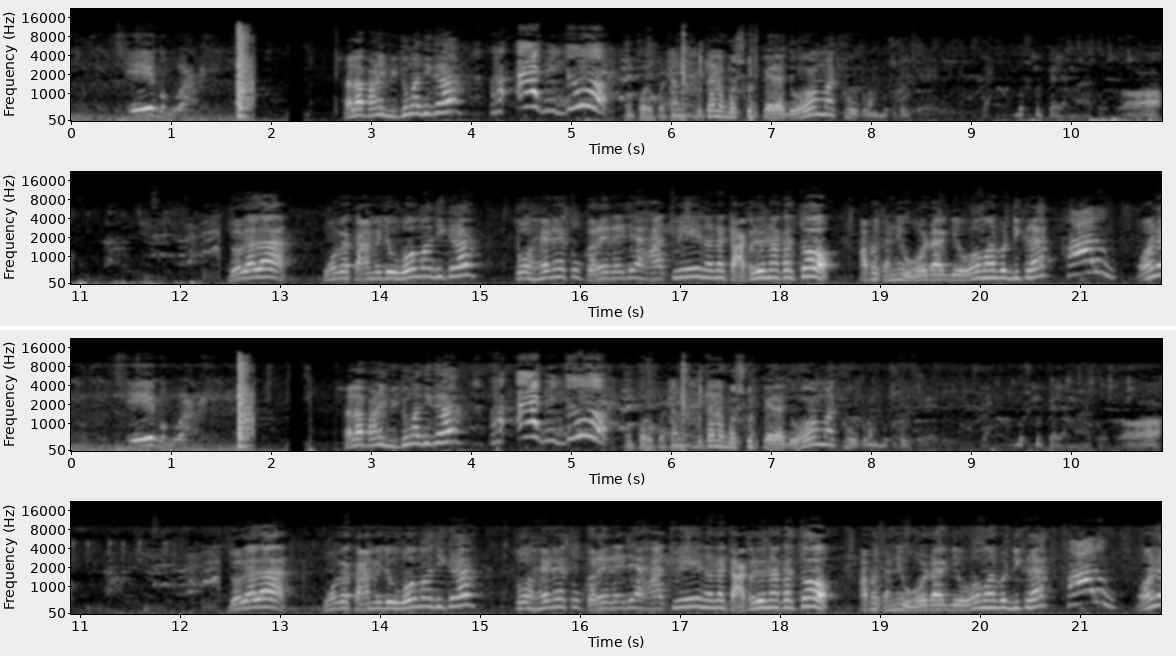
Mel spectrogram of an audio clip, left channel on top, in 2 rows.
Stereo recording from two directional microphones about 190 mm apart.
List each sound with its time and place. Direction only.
1.6 s a sound: 15° left (ahead or behind)
2.7 s a man's voice: centre (ahead or behind)
4.2 s a sound: 5° left (ahead or behind)
5.6 s a man's voice: centre (ahead or behind)
10.6 s a man's voice: 5° left (ahead or behind)
12.5 s a man's voice: centre (ahead or behind)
